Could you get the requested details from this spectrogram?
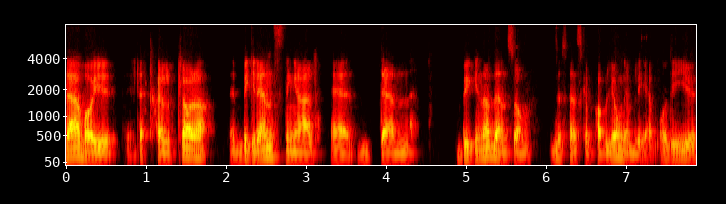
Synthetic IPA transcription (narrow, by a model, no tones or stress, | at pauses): d̪æɾvaɾjɵɾɛt̪ːɧɛlvkʰlɑːɾa | bɛɡɾɛnsnɪŋaɾ | d̪̥ɛn | bʏɡnad̪ənsɔm | d̪ɛnsvɛnskapʰavɪljɔŋːənblɪ̰ːvɔ̰d̪ɛæɾjɵ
